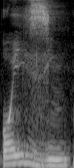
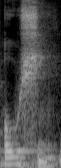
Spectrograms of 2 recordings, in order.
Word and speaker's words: Oisin: Oshin se escreve O-I-S-I-N, Oizin, mas se pronuncia Oshin.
